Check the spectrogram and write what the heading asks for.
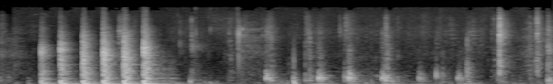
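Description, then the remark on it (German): Police knock on the front door of a home late at night: a rapid burst of firm knocks, followed by more scattered, irregular thumps and bangs, fairly loud with no voices. “Wer ist da? Machen Sie die Tür auf, wir wollen mit Ihnen reden.”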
